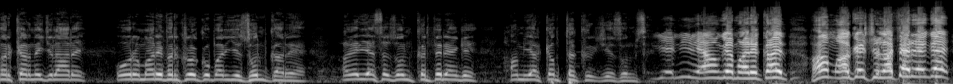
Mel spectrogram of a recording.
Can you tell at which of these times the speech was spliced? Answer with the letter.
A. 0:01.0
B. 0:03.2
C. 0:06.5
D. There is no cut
C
